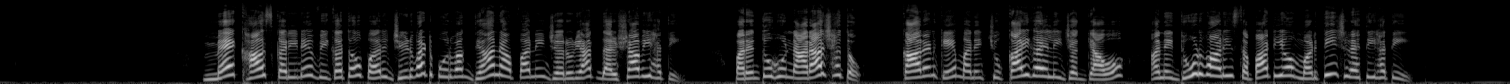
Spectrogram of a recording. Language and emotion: Gujarati, angry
